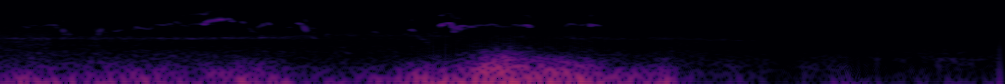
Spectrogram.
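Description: Small birds chirping faintly and intermittently, with a low rumble that swells and fades about halfway through.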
